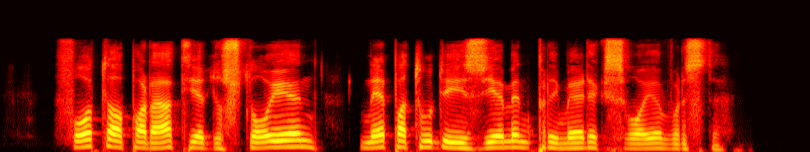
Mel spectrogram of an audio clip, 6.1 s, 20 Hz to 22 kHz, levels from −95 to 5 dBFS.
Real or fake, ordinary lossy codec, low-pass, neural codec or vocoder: fake; none; none; codec, 16 kHz, 2 kbps, X-Codec, HuBERT features, trained on balanced general audio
